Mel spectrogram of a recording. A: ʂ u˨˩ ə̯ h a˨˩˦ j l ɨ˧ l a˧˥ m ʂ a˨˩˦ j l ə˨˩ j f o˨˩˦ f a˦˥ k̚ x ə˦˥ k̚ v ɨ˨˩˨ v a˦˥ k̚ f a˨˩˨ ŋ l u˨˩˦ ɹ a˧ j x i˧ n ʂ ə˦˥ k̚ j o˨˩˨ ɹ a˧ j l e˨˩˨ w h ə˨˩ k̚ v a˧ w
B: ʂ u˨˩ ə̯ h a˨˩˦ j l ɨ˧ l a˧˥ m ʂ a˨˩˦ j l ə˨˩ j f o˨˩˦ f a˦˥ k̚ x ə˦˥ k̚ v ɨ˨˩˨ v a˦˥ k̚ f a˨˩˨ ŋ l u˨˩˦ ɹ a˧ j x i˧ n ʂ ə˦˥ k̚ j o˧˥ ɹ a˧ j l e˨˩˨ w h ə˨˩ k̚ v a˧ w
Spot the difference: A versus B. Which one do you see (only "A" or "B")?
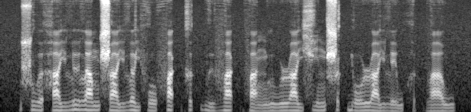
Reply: B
